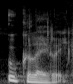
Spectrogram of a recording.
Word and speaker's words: ukulele: For one, the true Hawaiian pronunciation of ukulele is to is to use the starting sound of uk as in spook instead of the hard u sound. In other words, ukulele.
